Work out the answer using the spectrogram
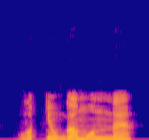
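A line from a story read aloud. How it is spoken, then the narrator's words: Snort. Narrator (Russian): фыркнул он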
